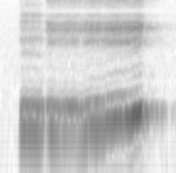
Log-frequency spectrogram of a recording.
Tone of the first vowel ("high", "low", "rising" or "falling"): rising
